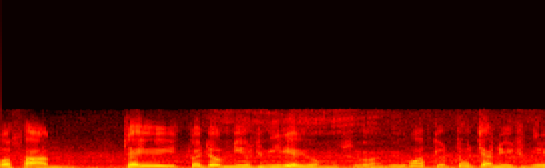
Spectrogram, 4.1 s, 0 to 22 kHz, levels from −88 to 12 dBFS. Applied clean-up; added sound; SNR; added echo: none; none; none; none.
